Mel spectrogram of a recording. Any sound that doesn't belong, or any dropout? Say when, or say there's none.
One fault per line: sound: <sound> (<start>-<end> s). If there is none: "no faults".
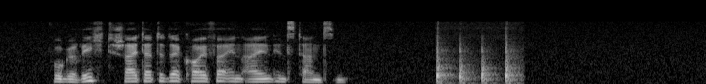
sound: thud (4.4-5.3 s)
